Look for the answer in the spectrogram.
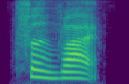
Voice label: "分外", Chinese

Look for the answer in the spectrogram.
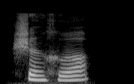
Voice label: "审核", Chinese

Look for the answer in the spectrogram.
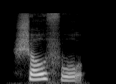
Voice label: "首府", Chinese

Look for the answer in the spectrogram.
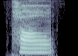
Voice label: "跑", Chinese

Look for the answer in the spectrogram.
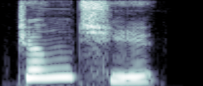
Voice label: "争取", Chinese

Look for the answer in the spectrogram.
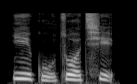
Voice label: "一鼓作气", Chinese

